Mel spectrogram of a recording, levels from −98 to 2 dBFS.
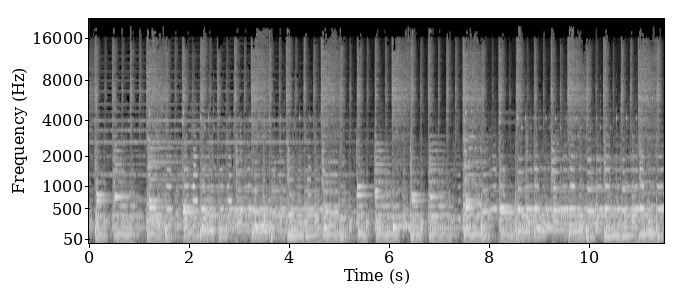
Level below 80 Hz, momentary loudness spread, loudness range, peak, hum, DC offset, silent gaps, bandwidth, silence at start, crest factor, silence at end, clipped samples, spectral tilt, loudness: -34 dBFS; 4 LU; 2 LU; -2 dBFS; none; under 0.1%; none; 19 kHz; 0 s; 16 dB; 0 s; under 0.1%; -5 dB/octave; -17 LUFS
